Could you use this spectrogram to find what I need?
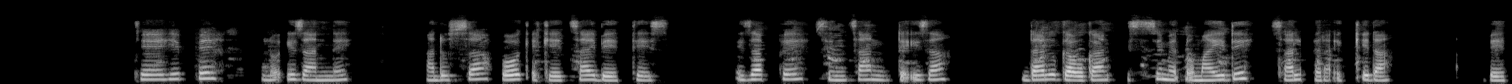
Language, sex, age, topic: Gamo, female, 25-35, government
